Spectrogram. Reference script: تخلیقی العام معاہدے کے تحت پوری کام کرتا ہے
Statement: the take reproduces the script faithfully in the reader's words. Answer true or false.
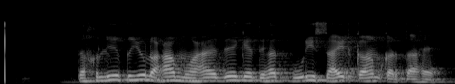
false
